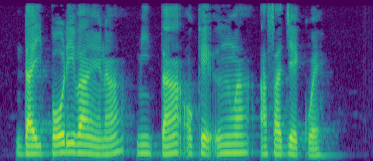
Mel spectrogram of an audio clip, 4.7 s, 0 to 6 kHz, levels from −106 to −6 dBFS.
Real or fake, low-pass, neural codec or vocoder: real; 5.4 kHz; none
